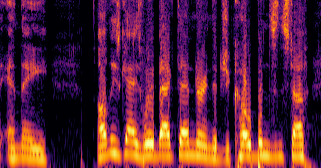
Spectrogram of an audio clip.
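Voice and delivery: ordinary talk, nothing marked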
